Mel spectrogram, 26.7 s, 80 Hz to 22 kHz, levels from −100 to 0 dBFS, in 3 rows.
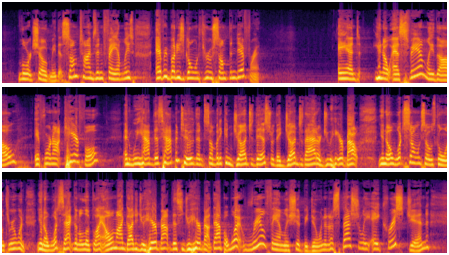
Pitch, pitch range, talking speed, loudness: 240 Hz, 215-270 Hz, 185 wpm, -10 LUFS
